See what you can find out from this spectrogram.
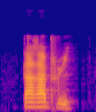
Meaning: plural of parapluie
- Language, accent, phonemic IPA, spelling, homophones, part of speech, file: French, France, /pa.ʁa.plɥi/, parapluies, parapluie, noun, LL-Q150 (fra)-parapluies.wav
